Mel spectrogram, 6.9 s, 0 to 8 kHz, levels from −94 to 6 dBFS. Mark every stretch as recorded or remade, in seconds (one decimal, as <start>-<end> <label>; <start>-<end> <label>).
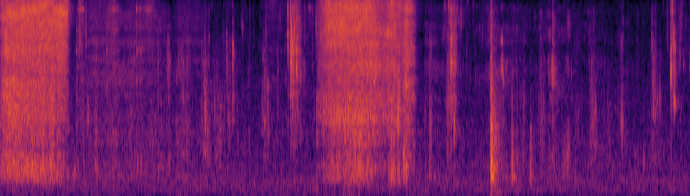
0.0-1.4 recorded; 1.4-5.5 remade; 5.5-6.0 recorded; 6.0-6.9 remade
